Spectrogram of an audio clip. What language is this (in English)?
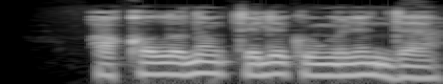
Bashkir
